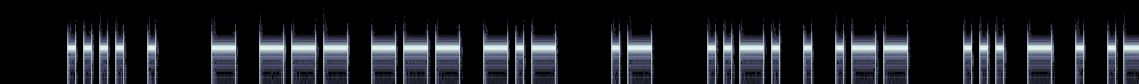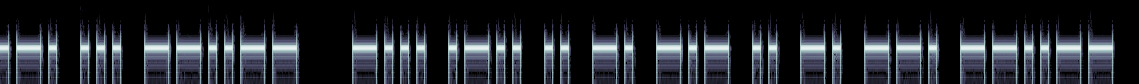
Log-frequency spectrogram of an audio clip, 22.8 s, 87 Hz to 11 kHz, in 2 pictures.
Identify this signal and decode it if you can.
Morse code, heard as a keyed tone, about 15 wpm, 700 Hz. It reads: HE TOOK A FEW STEPS, BLINKING,
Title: A Sound Of Thunder 15wpm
